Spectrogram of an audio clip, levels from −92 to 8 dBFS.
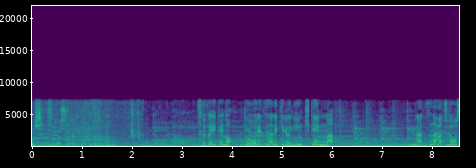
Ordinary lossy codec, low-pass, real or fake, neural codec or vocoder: none; 7.2 kHz; fake; codec, 16 kHz, 4 kbps, FunCodec, trained on Chinese and English, 50 frames a second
